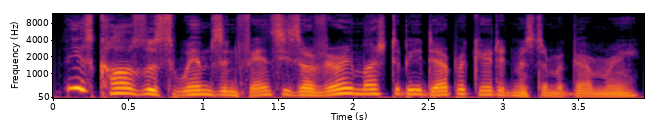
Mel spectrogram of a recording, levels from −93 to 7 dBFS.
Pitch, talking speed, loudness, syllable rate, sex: 145 Hz, 200 wpm, -18 LUFS, 6.7 syllables/s, male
